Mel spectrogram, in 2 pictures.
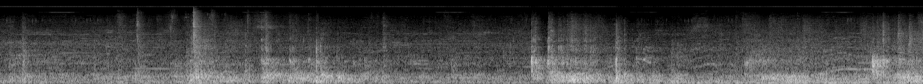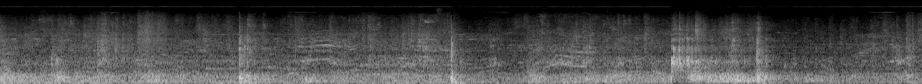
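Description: A large bowling hall echoes with a steady background rumble.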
